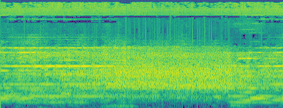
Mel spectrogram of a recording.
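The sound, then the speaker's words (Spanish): A dense crowd of Atlas de Guadalajara football fans chants their war cry, "el pianito", together, a loud sustained roar of many voices with steady harmonic tones running through the whole stretch. “Ahí está el grito de guerra. El pianito del Atlas de Guadalajara.”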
